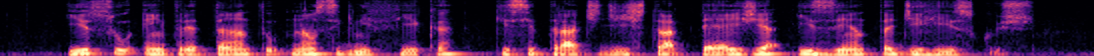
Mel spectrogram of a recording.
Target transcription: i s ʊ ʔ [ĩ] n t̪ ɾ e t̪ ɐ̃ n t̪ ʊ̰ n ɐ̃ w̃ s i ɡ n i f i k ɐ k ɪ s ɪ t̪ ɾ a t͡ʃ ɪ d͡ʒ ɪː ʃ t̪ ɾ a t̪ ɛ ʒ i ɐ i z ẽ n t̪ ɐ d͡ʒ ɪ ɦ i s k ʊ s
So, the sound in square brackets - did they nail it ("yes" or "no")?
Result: no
